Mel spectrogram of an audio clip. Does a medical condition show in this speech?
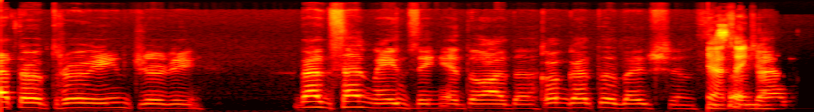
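Yes: cerebral palsy.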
